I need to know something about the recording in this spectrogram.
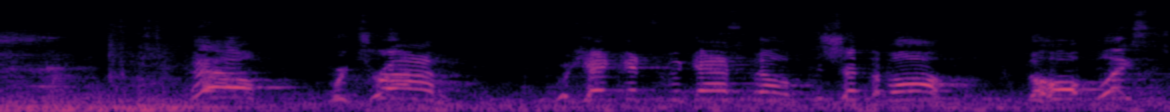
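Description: A man shouts urgently and in panic, heard close.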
